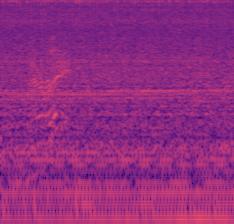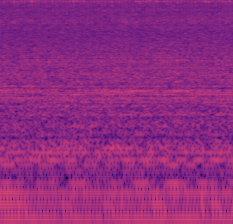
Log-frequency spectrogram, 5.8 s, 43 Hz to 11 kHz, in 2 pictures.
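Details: 2005 Club Car Precedent gas golf cart, revived after about 5 years sitting, run slowly after adding just over a gallon of fuel to prime the fuel system. Small single-cylinder chugs at an even, steady low-speed putter with no misses or knocks; healthy idle.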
